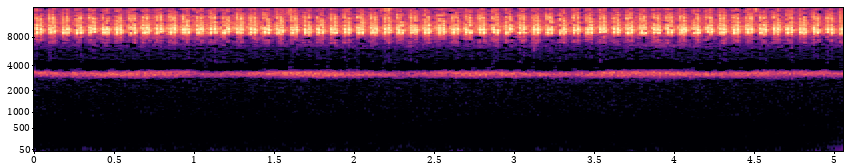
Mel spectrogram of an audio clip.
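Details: Insects calling at night produce an unbroken, fast-pulsing high trill layered over a thinner, even higher shimmering band, steady in loudness from start to finish.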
